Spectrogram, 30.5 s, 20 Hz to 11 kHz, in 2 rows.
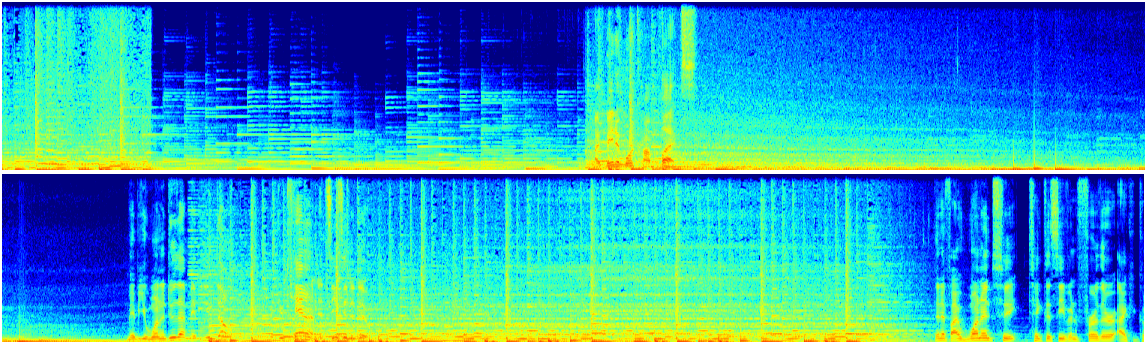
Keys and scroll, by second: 26.8 space.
